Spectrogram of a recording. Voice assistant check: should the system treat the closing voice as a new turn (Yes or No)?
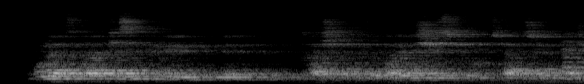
Yes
